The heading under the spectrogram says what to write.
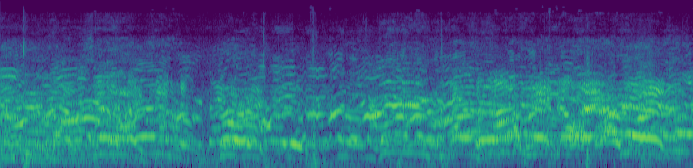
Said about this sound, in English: As they were bundled into a police van, an angry crowd of supporters surrounded it, beating on the bonnet and shouting for the reporters to be allowed to speak.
